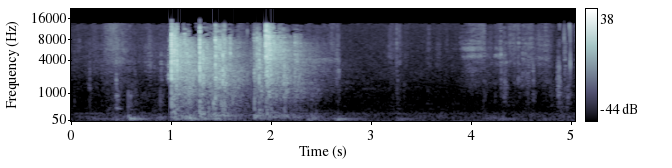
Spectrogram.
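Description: A brief burst of rustling with quick taps and knocks, starting about a second in and lasting about a second and a half, over faint room noise.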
